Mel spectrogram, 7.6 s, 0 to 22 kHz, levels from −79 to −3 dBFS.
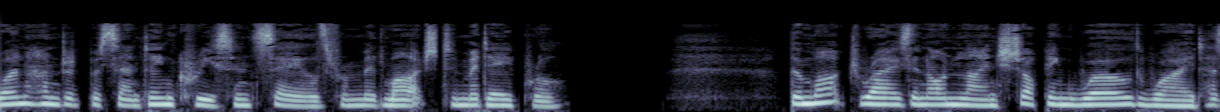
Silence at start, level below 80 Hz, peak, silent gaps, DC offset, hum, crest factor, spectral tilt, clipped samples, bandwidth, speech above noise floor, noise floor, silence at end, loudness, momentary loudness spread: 0 s; -58 dBFS; -8 dBFS; 3.57-4.11 s; under 0.1%; none; 14 dB; -5 dB/octave; under 0.1%; 10.5 kHz; 31 dB; -54 dBFS; 0 s; -23 LUFS; 5 LU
